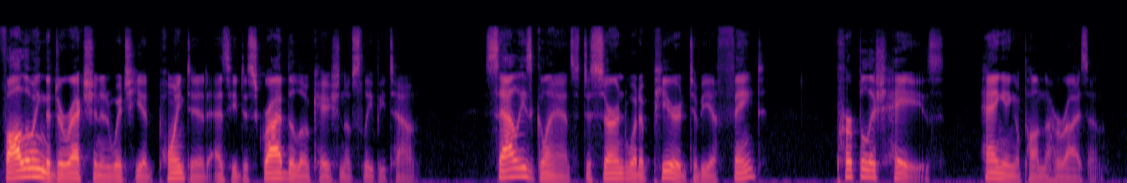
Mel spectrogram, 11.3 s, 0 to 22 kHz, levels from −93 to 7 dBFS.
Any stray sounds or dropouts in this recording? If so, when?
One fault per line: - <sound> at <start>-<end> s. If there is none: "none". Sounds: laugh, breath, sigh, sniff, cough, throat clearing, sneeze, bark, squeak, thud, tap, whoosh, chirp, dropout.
none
